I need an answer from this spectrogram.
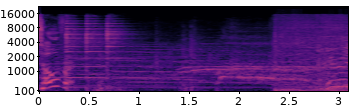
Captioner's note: bell ringing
